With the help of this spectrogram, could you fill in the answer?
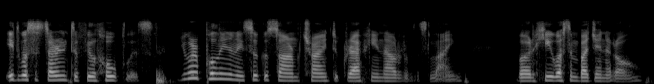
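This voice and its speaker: A woman reading a dramatic fan fiction story aloud as narrator, halting now and then over the text. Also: fairly low pitch, fairly even intonation, vocal fry, fairly bright tone, dry recording. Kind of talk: dramatic audio story narration in second person.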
